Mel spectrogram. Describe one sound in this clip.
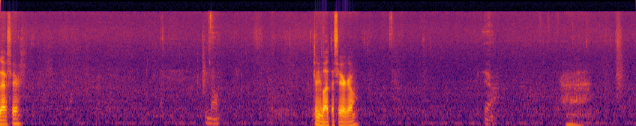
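A man speaks in short, hesitant bursts nearby.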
